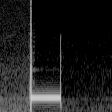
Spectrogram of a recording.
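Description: Telephone busy tone after a phone call cuts off: a click, then one short, steady mid-pitched beep, followed by silence.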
